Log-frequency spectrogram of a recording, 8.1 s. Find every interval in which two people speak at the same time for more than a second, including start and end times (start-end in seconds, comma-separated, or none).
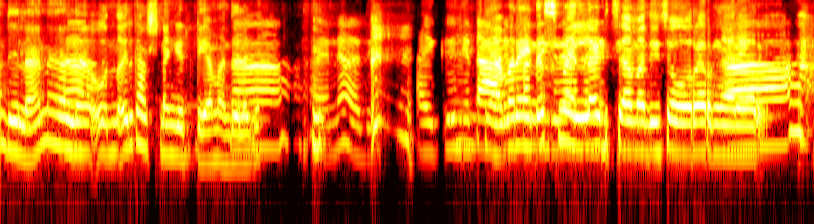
4.9-6.2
